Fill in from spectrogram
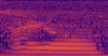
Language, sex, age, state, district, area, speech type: Assamese, female, 18-30, Assam, Udalguri, rural, spontaneous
